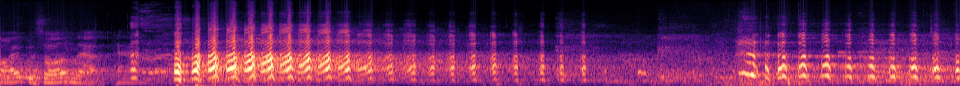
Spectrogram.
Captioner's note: everybody laughing; attendee coughing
